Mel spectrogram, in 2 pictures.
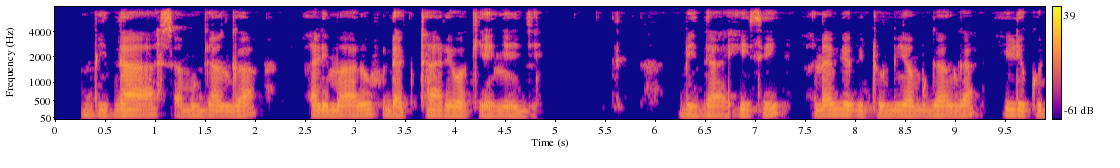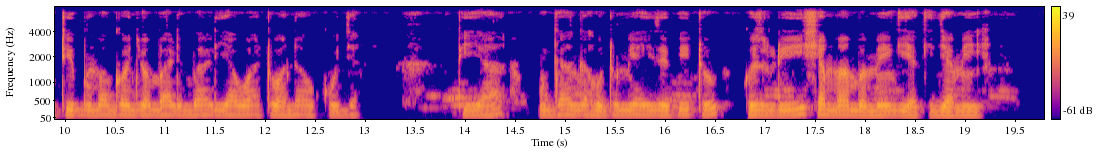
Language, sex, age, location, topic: Swahili, male, 25-35, Wajir, health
